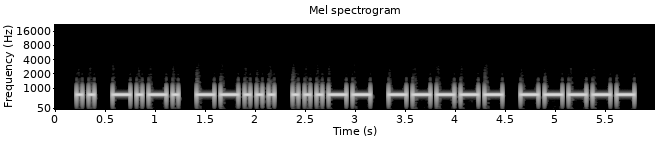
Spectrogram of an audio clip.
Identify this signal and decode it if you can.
Morse code, heard as a keyed tone, about 20 wpm, 700 Hz. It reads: IC7300
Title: K1USN SST QSO Practice 20wpm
